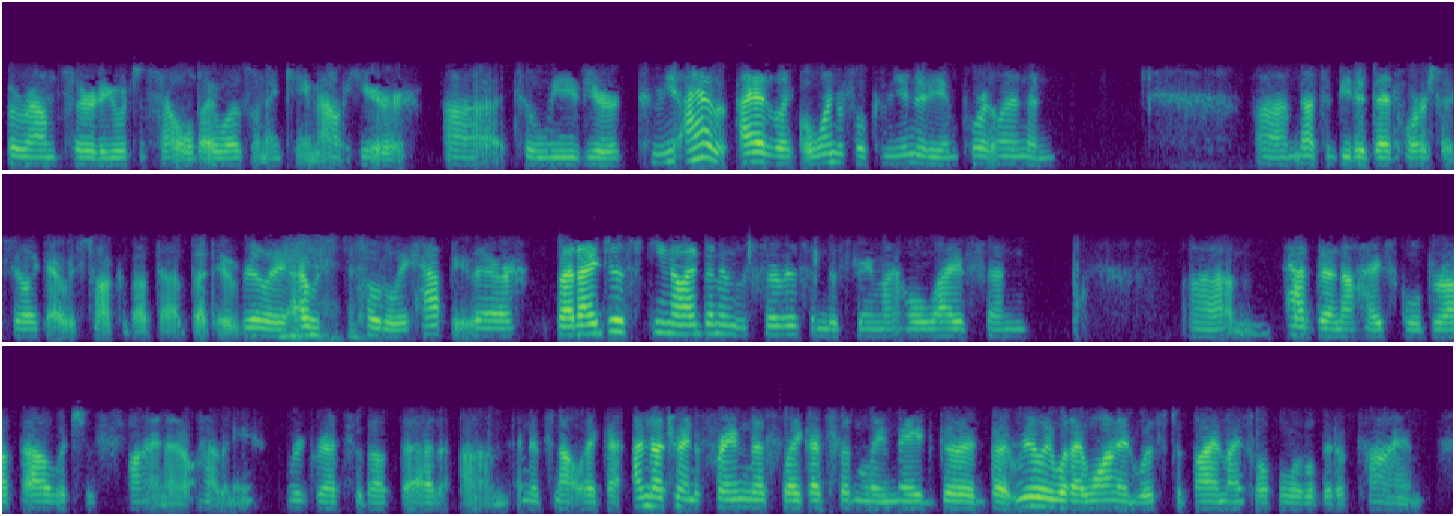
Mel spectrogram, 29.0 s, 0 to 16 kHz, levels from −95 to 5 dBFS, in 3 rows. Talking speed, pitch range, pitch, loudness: 240 wpm, 145-175 Hz, 150 Hz, -23 LUFS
